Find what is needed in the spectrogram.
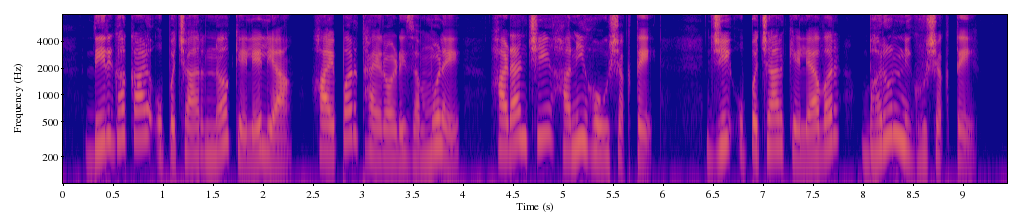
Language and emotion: Marathi, neutral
